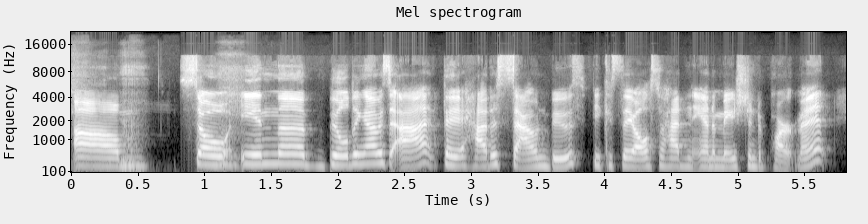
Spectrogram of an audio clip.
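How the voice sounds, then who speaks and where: A young woman chatting casually as an interview guest, telling her story in an animated, informal way. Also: mid-range voice, a little fast, no room sound. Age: young adult. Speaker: guest, voice actor.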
